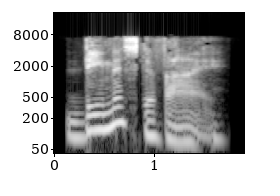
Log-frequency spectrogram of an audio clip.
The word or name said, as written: demystifier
